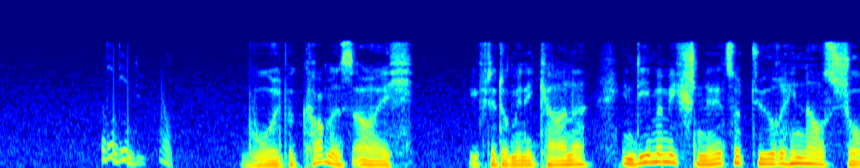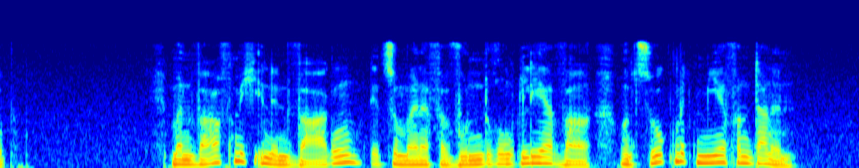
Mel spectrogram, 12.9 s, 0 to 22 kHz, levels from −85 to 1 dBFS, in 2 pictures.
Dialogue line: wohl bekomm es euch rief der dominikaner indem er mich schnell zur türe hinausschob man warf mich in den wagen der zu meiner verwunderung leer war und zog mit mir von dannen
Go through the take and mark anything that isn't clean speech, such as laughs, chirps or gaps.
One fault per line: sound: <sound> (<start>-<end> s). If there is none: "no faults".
sound: chirp (0.8-1.3 s)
